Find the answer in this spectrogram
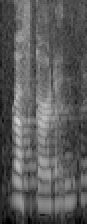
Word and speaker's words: Roffengarden: Pronounce it for me. Rough Garden. Rothgarden, okay, thank you.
